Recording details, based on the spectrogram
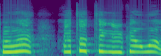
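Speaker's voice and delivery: put-on very high, loud, tipsy, bewildered drunk female voice. Retelling a wrong-number call, imitating a drunk girl. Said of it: "this obvious fucking drunk girl".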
